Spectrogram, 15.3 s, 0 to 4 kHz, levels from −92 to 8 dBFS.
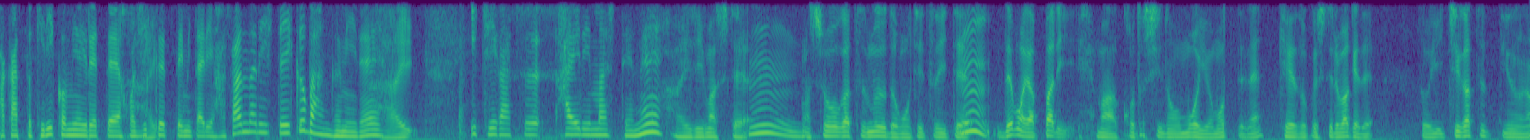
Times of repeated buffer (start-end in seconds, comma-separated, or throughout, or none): none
